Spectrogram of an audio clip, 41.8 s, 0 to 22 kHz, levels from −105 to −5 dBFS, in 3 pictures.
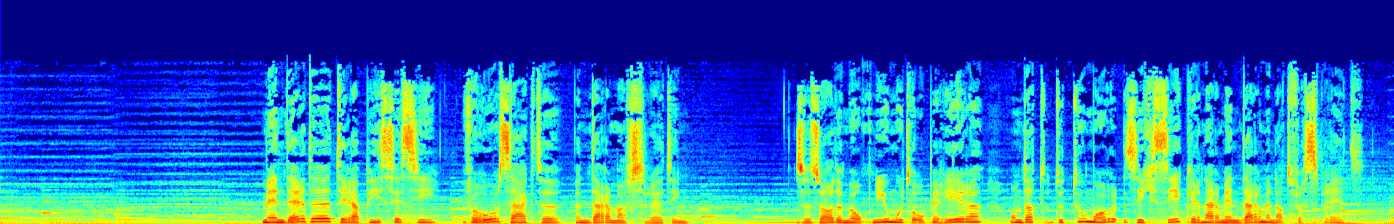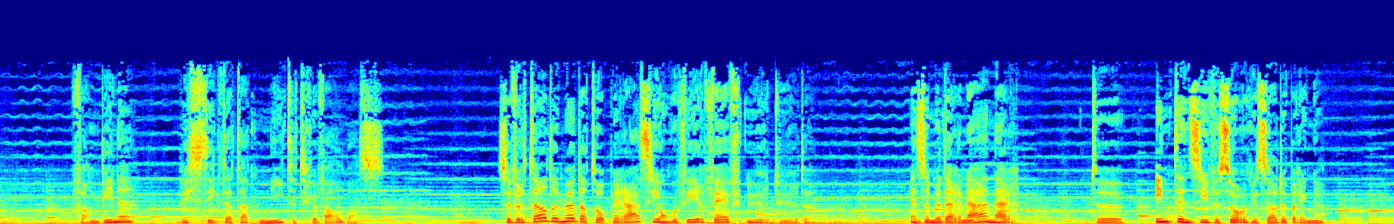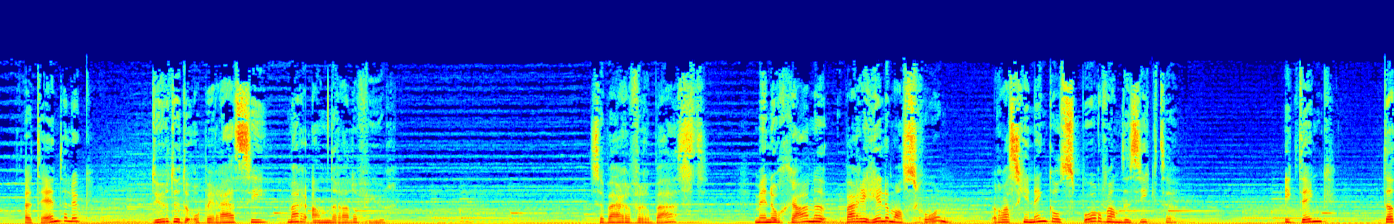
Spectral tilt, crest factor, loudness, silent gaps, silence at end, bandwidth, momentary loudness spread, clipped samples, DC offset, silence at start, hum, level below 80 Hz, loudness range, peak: -4 dB/octave; 18 dB; -21 LUFS; none; 0 s; 16 kHz; 18 LU; under 0.1%; under 0.1%; 0 s; none; -40 dBFS; 6 LU; -4 dBFS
